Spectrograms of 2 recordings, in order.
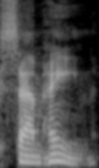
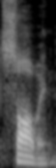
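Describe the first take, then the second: First: The word sounds like 'Sam Hain', spelled out. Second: The word does not sound like 'Sam Hain'. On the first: The speaker calls it wrong. "I always called it like Sam Hain" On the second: The speaker calls it right. "they were saying what you said"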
